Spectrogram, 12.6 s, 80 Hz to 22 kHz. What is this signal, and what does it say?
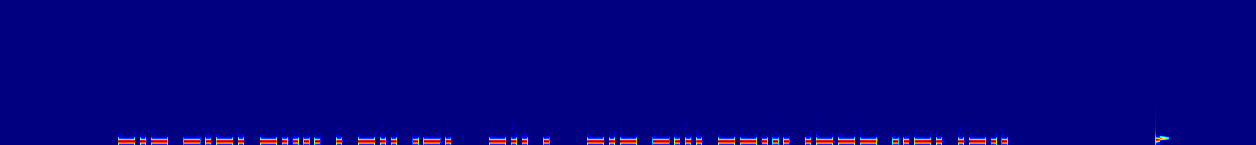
Morse code, heard as a keyed tone, about 22 wpm, 700 Hz. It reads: KC6EDR DE KB7JFL
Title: USA Callsign DE Callsign 22wpm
